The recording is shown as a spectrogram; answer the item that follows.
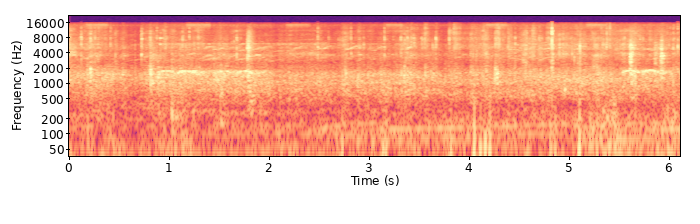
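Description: Irregular knocks and clicks from a small action camera being handled and moved about, heard through its own microphone, over a steady background with a faint high whine coming and going.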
